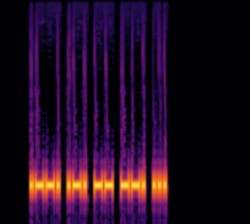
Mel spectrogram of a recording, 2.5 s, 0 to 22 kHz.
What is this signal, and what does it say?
Morse code, heard as a keyed tone, about 44 wpm, 700 Hz. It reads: PRMGS
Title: Code Groups - 5 Letters - 45wpm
